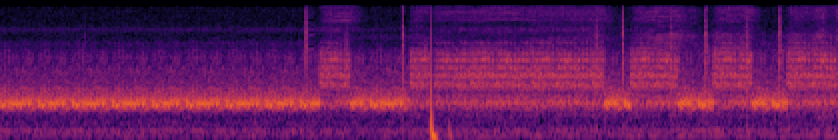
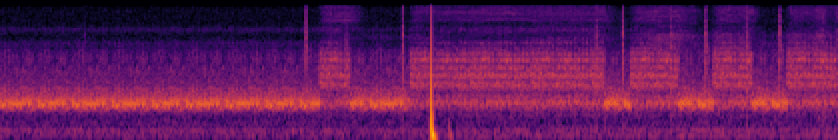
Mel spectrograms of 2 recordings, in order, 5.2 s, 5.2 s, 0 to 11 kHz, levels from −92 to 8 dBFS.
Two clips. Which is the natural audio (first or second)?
first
